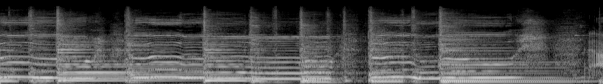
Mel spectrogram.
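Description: Acoustic guitar strummed in a steady rhythm, with a male voice singing held, sliding notes over it.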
